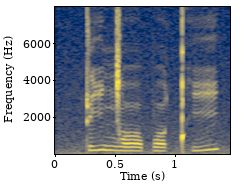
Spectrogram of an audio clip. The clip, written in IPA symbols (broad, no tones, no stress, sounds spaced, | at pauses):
ʈ i ŋ͡ǀ ɔː p ɔ ǃʰ i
